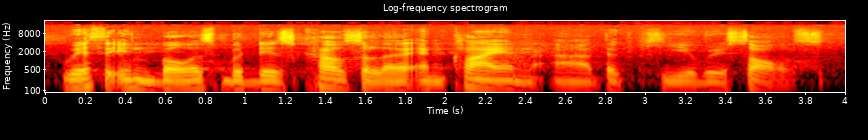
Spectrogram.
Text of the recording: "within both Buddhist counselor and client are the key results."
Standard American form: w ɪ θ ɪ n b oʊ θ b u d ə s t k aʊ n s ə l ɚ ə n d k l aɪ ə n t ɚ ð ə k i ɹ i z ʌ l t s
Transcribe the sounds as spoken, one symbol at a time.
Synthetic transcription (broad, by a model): w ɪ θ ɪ n b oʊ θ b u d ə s k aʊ n s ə l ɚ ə n k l aɪ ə n ɑ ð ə k i ɹ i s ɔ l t s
